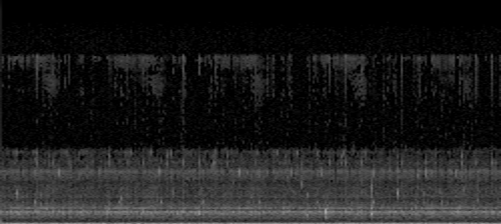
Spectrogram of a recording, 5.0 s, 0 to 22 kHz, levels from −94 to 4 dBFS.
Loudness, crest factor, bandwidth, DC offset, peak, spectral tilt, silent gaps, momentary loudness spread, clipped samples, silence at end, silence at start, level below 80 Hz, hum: -42 LUFS; 18 dB; 17.5 kHz; under 0.1%; -18 dBFS; -3 dB/octave; none; 3 LU; under 0.1%; 0 s; 0 s; -40 dBFS; none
